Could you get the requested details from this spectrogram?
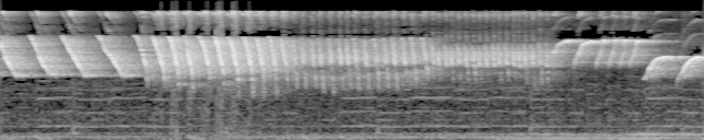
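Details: Singing canary, training song: falling sweeps lead into a long rapid rolling trill that gradually slows and drops, closing with a few curved rising whistles; faint low background hum.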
